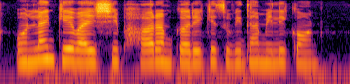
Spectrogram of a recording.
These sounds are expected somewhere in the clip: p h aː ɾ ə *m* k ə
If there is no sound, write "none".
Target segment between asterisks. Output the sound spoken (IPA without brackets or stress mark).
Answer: m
